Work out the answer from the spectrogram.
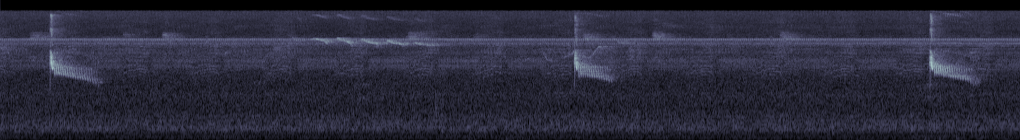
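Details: Ocellated poorwill at Brusque repeating a brief whistled call that starts high and drops quickly, three times at intervals of several seconds, against a steady high-pitched insect drone.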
